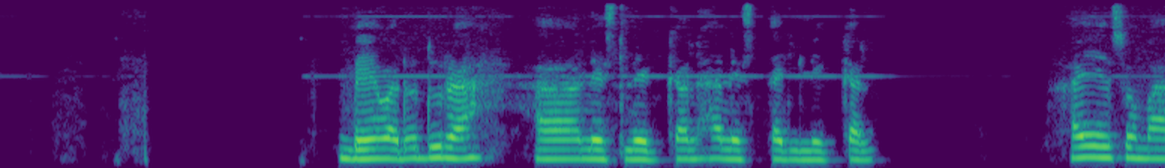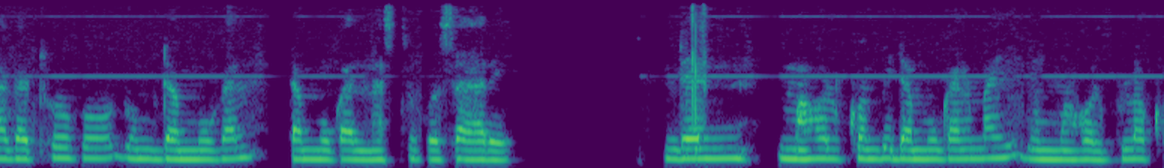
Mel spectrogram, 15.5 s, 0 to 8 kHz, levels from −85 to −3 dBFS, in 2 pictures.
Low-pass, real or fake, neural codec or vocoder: 7.2 kHz; real; none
